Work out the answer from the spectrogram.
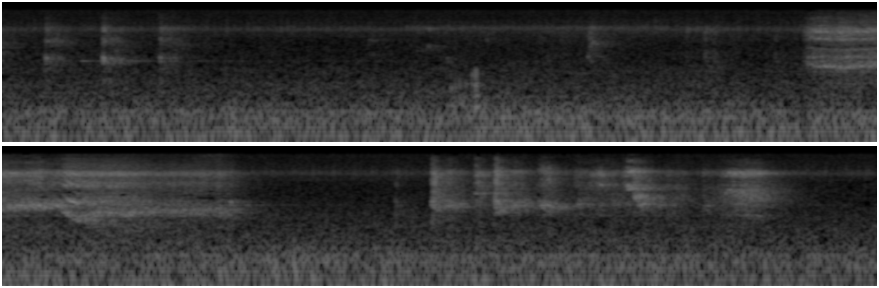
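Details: A baby pet parrotlet, still learning to talk, says "tickle tickle" with scratchy, high-pitched squawks and chatter in two bursts of a second or two each, over a faint indoor hiss.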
